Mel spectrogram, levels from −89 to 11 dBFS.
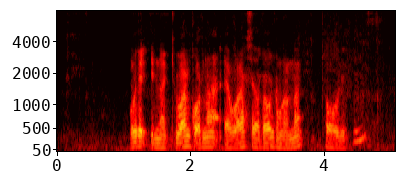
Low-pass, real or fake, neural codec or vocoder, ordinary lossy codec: none; fake; codec, 16 kHz, 4 kbps, FreqCodec, smaller model; none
